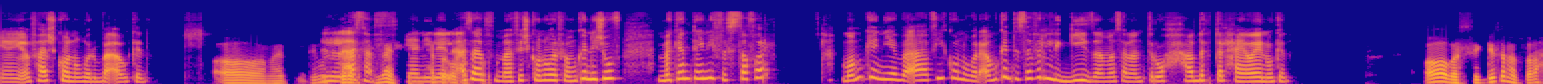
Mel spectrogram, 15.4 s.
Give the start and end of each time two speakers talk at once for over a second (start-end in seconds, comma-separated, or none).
3.2-5.0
